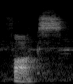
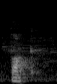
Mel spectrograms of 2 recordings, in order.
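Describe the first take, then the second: First: The word is said clearly as fox. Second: The word is said sounding like fuck. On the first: "one time he pronounced it fox" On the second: "the other times it's been fuck"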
